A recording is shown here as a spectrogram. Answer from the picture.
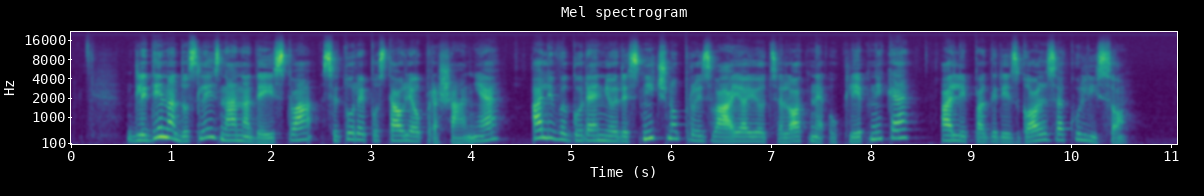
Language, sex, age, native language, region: Slovenian, female, 30-49, Slovenian, Carinthia region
